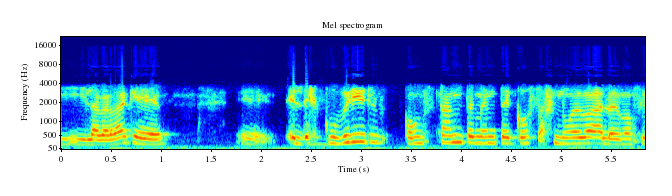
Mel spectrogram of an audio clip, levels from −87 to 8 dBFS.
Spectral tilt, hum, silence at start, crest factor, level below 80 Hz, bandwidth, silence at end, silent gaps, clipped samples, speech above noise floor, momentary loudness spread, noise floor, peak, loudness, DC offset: -6 dB/octave; none; 0 s; 16 dB; -46 dBFS; 5.8 kHz; 0 s; none; under 0.1%; 26 dB; 11 LU; -42 dBFS; 0 dBFS; -16 LUFS; under 0.1%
